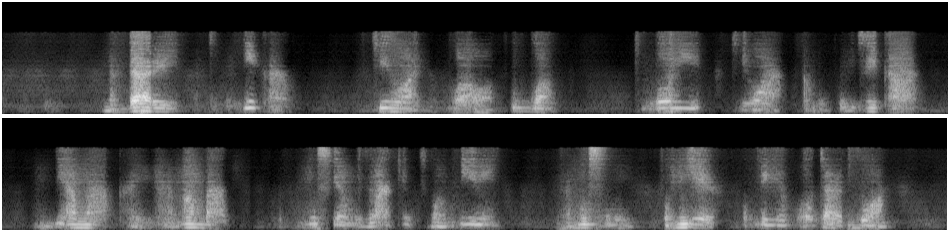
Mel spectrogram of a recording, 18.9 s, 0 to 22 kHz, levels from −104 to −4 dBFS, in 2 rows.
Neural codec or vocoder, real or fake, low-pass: codec, 44.1 kHz, 0.9 kbps, DAC; fake; 7.2 kHz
